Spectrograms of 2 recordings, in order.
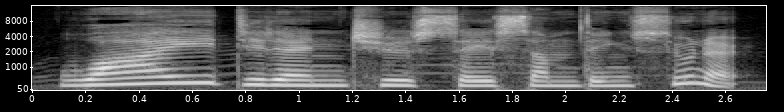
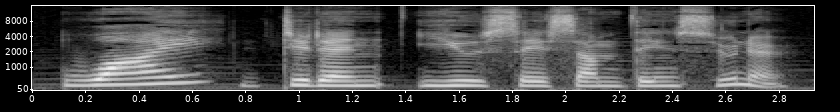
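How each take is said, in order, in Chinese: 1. didn't 的 t 连到 you 上。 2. didn't 的 t 不发音。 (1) "Didn't 和you 可以连读成didn't you" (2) "或者你可以选择didn't 末尾不发音"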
